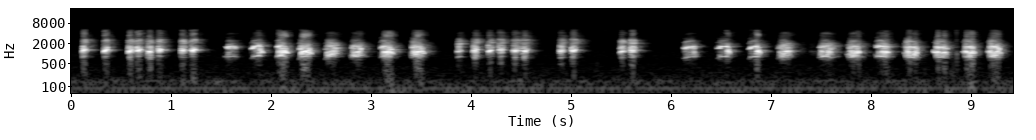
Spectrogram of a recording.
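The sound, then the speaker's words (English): A wild turkey call mimicking an aggravated hen that has been challenged by, or is challenging, another hen: rapid, sharp cutting clucks break into a steady run of loud excited yelps, continuous for several seconds with no talking. “she's aggravated. There's another hen that's challenged her, or she's challenging another hen. She's going to cut an excited yelp.”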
